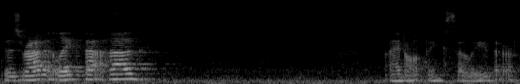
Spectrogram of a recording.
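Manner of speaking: ordinary delivery, nothing marked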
